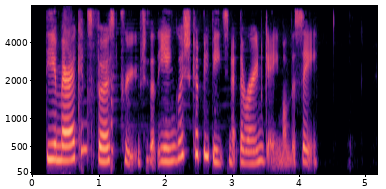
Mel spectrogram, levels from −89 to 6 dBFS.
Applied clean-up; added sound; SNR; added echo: neural mask model DeepFilterNet 3.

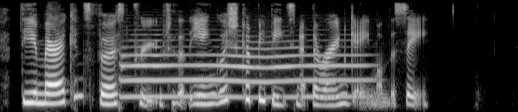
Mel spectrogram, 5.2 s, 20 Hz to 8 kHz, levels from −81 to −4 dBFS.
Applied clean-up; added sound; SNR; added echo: none; Trumpet; 7 dB; none.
